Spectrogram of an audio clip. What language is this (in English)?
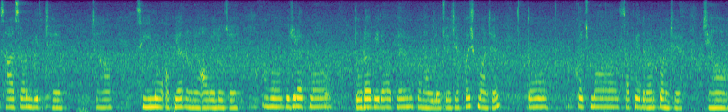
Gujarati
